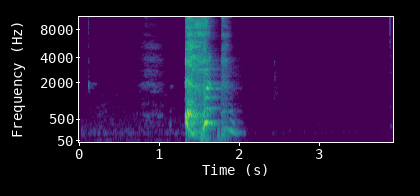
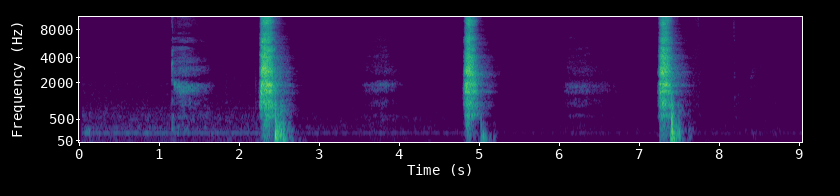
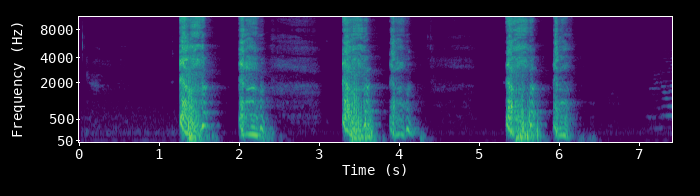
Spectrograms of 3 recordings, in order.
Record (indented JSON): {
  "cough_length": "3.9 s",
  "cough_amplitude": 32768,
  "cough_signal_mean_std_ratio": 0.25,
  "exhalation_length": "9.0 s",
  "exhalation_amplitude": 32768,
  "exhalation_signal_mean_std_ratio": 0.21,
  "three_cough_length": "7.4 s",
  "three_cough_amplitude": 32768,
  "three_cough_signal_mean_std_ratio": 0.38,
  "survey_phase": "beta (2021-08-13 to 2022-03-07)",
  "age": "45-64",
  "gender": "Female",
  "wearing_mask": "No",
  "symptom_none": true,
  "smoker_status": "Never smoked",
  "respiratory_condition_asthma": false,
  "respiratory_condition_other": false,
  "recruitment_source": "REACT",
  "submission_delay": "1 day",
  "covid_test_result": "Negative",
  "covid_test_method": "RT-qPCR",
  "influenza_a_test_result": "Negative",
  "influenza_b_test_result": "Negative"
}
